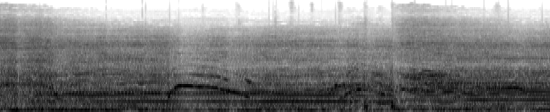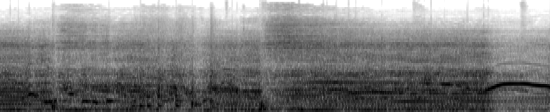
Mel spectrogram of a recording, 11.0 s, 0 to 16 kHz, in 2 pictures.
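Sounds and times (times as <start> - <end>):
distorted electric guitars: 0.0 - 11.0.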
